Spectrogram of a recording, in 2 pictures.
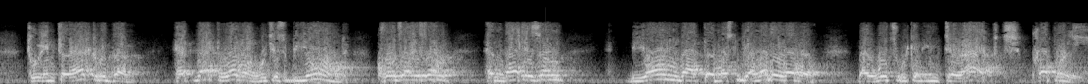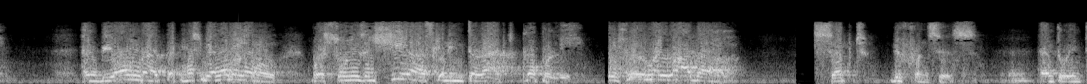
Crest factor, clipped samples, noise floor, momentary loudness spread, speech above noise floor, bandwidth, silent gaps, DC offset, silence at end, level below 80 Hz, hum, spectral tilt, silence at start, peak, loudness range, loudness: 12 dB; under 0.1%; -35 dBFS; 10 LU; 25 dB; 8 kHz; none; under 0.1%; 0 s; -36 dBFS; none; -5 dB/octave; 0 s; 0 dBFS; 2 LU; -11 LUFS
